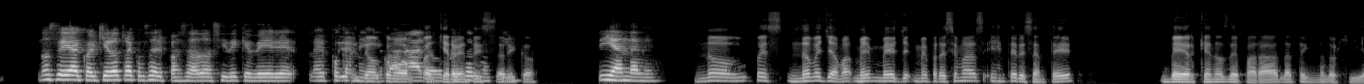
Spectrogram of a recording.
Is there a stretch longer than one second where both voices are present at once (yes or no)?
yes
